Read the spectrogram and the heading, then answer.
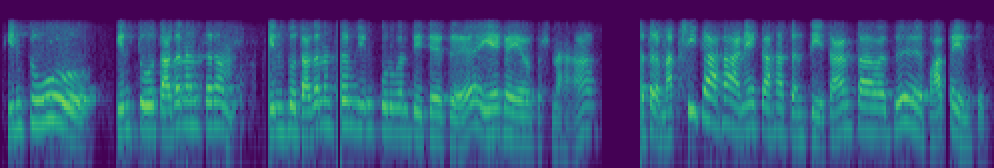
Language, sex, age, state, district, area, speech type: Sanskrit, male, 18-30, Tamil Nadu, Chennai, urban, conversation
